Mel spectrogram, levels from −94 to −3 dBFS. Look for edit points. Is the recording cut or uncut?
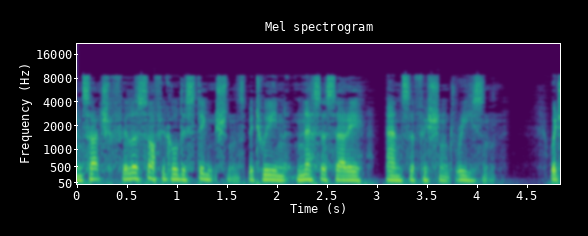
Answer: cut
